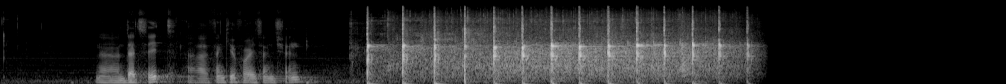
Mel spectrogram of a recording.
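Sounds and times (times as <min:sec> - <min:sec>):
audience applauding: 0:03.5 - 0:07.7.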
